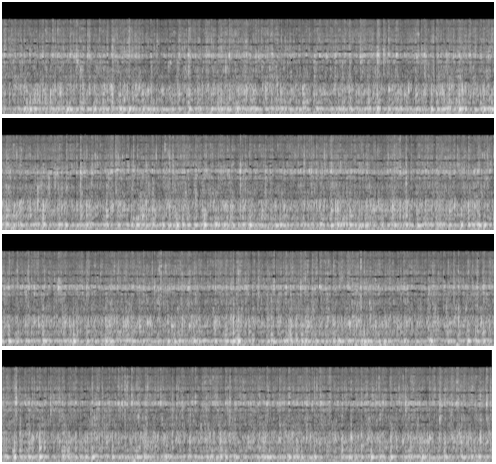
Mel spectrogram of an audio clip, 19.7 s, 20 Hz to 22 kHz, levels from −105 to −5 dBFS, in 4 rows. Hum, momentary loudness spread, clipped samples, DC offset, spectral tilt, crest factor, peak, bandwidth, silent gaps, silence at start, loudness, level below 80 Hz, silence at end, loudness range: none; 3 LU; under 0.1%; under 0.1%; -3 dB/octave; 22 dB; -6 dBFS; 11.5 kHz; none; 0 s; -25 LUFS; -44 dBFS; 0 s; 1 LU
